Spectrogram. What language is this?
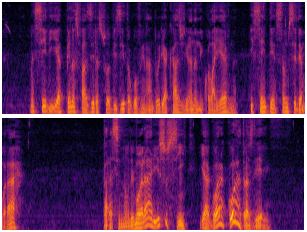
Portuguese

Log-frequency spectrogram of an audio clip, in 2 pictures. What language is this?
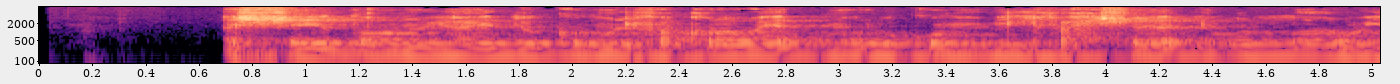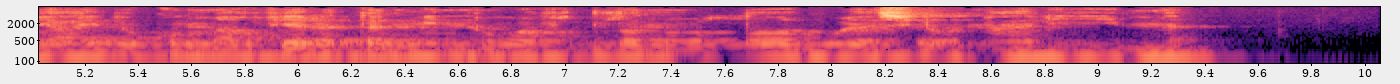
Arabic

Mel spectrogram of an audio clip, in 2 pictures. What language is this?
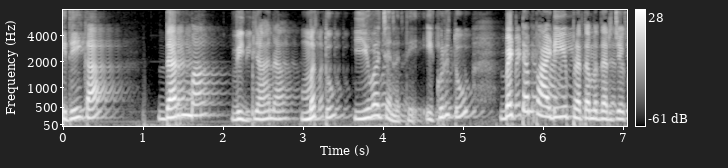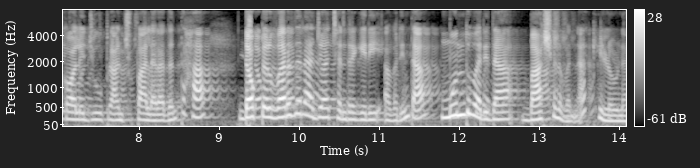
Kannada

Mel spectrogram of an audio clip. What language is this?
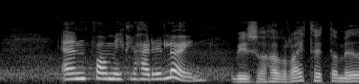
Icelandic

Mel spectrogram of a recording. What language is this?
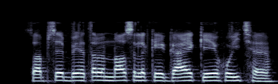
Maithili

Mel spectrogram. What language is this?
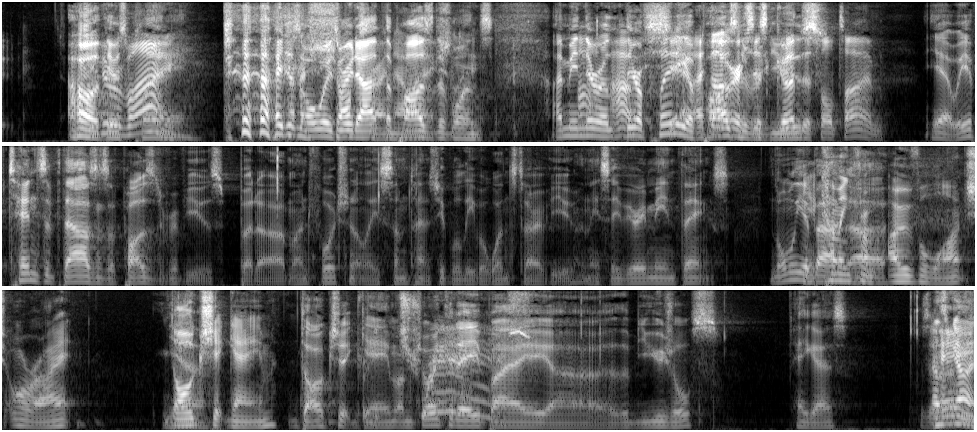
English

